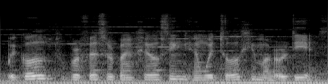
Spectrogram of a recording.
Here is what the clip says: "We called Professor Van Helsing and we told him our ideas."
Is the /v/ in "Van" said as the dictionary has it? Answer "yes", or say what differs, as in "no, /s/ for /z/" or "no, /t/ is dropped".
no, /b/ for /v/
